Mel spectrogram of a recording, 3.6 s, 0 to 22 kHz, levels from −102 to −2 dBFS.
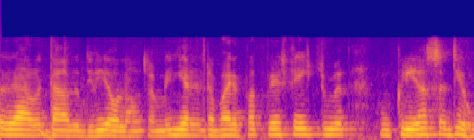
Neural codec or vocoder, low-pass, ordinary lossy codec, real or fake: codec, 16 kHz, 2 kbps, X-Codec, HuBERT features, trained on general audio; 7.2 kHz; none; fake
